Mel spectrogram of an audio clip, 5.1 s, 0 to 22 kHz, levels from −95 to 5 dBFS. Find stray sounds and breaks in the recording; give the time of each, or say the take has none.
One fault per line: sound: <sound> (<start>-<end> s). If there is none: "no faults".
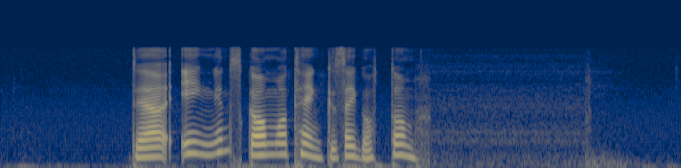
no faults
